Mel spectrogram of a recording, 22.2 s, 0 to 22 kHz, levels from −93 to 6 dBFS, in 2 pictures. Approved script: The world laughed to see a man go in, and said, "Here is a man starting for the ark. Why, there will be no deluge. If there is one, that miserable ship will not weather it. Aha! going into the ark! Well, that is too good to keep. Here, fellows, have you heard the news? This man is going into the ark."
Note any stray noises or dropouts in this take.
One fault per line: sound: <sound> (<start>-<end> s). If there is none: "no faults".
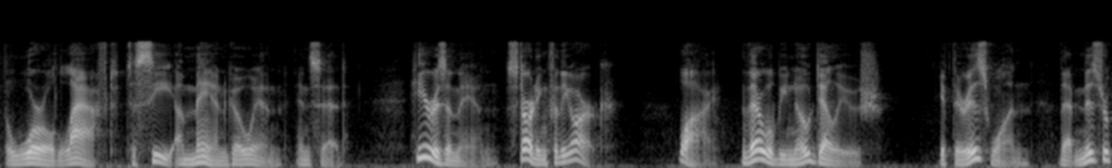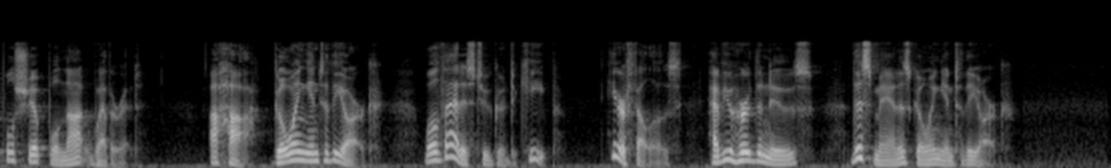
no faults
